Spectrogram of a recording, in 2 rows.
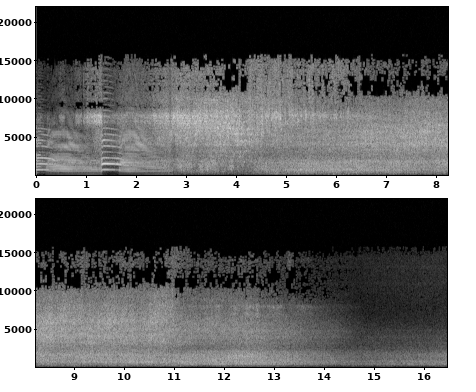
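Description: PKP EP07 electric locomotive sounding its horn: one blast ending just after the start and a second, lasting over a second, about a second later. The locomotive and its passenger coaches then pass with steady wheel-on-rail noise that fades near the end.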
